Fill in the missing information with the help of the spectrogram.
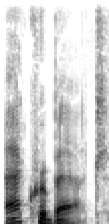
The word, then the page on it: acrobat: American English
